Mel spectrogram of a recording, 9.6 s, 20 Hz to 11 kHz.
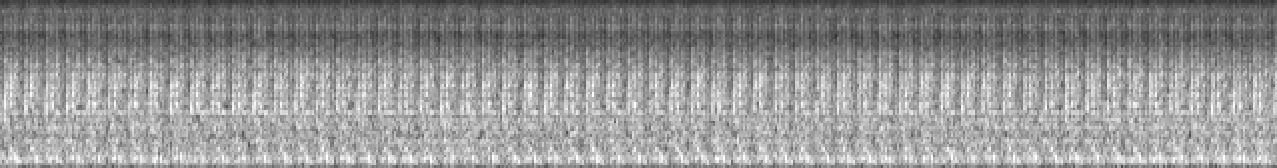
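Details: Naturally aspirated 2.5 diesel at cold idle after a glow-plug start: hard, rapid, clattery beat about three per second with shaking. Misfire on one cylinder, found after checking the four injectors' spray patterns. Cylinder misfire from a faulty injector.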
